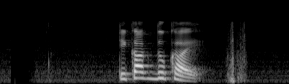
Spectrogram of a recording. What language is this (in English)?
Sinhala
